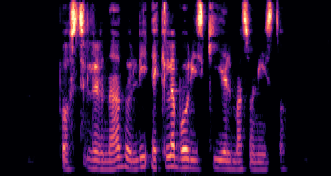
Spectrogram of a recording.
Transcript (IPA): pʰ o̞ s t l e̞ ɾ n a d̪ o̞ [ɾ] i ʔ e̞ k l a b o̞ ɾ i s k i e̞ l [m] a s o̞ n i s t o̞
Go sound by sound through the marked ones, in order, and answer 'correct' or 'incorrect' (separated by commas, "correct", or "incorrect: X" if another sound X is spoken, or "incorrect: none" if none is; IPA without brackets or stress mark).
incorrect: l, correct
